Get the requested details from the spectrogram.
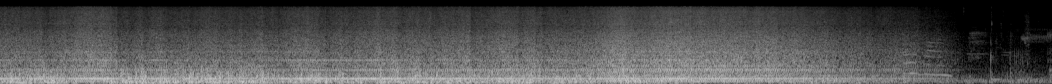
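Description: Water rushes and splashes behind a moving boat.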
